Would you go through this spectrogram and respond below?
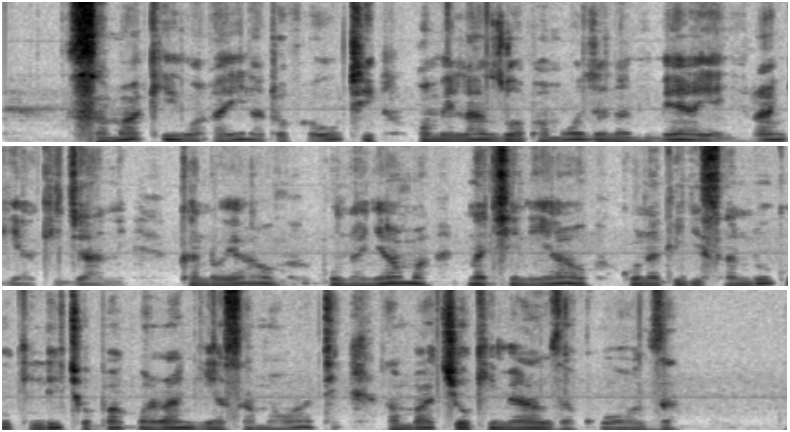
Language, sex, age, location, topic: Swahili, male, 18-24, Mombasa, agriculture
